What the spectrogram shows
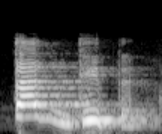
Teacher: समझ में आई बात? कि यदि ता के बाद हा हो तो ता का दा और हा का धा हो जाता है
